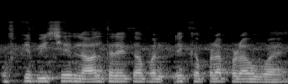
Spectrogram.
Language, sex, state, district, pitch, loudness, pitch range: Hindi, male, Uttar Pradesh, Varanasi, 135 Hz, -24 LUFS, 130-140 Hz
